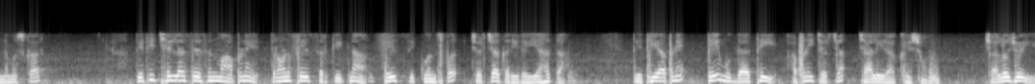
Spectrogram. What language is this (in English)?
Gujarati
